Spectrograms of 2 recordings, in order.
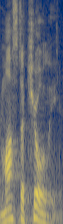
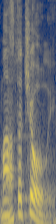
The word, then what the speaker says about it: mostaccioli: little while ago and I hope I get it right mostacholi that's right mostacholi That's Italian right it's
